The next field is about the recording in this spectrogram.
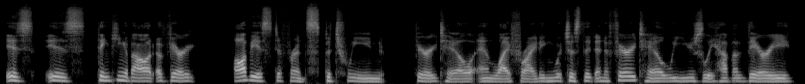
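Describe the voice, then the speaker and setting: Woman writer getting interviewed, thinks out loud, into it, really dry sound. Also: deep voice, no room sound. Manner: reflective, enthusiastic, illustrates points with imagined examples. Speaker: guest writer. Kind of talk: thoughtful interview talk.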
